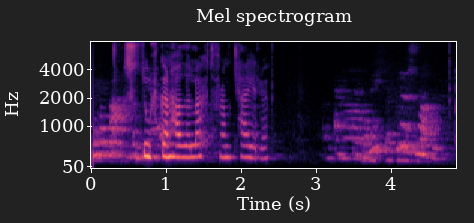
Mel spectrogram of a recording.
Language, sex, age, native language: Icelandic, female, 10, Icelandic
